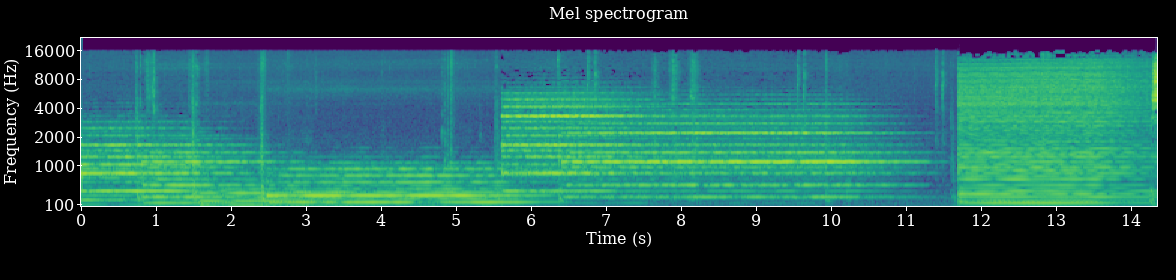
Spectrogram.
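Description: ORBIT software synthesizer playing held notes built from its Fiddlist wave, shifting in pitch a few times early on and turning brighter about halfway through. It fades out near 11 s, and a brighter, buzzier held tone from the Buzzy Doepfer wave starts about a second later.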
